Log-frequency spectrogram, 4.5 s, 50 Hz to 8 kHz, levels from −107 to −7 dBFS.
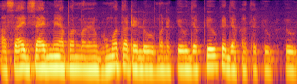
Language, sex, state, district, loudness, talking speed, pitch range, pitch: Bhojpuri, male, Bihar, Muzaffarpur, -15 LUFS, 185 wpm, 120-130 Hz, 125 Hz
